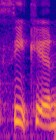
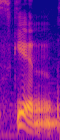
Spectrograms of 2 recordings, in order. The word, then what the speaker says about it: CKIN: asking my friends like when you see c k i n how do you pronounce it it's SK or sein and there were quite a few who called it sekin but I'm here to tell you it's skin so we all ended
